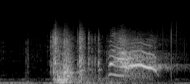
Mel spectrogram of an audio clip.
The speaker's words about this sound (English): you cover the door while I open it. Okay.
